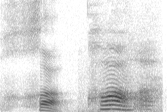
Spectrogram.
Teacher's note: خا کو پڑھتے ہوئے آپ نے ہونٹوں کو گول نہیں کرنا. ٹھیک ہے, خا ہونٹ کو پیچھے رکھنا ہے آپ نے, خا.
